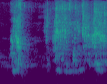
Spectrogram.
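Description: Glaze pours into a slip-cast ceramic planter in two short liquid bursts, a brief splash followed by a steadier, bubbly gush, close and moderately quiet.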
